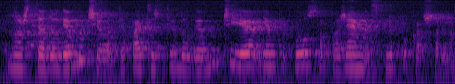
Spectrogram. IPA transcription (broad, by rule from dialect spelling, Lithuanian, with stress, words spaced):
ˈnoːrs ˈtʲiɛ dɐʊɡʲɛˈbʊt͡ʃʲɛɪ ˈʋɐ tʲiɛ ˈpɑːtʲiːs tʲiɛ dɐʊɡʲɛˈbʊt͡ʃʲɛɪ ˈjiɛ ˈjiɛm pʲrʲɪˈklˠɐʊsoː poː ˈʒʲæːmʲeːs sklʲiːˈpʊkɐ ʃɐˈlʲɛ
